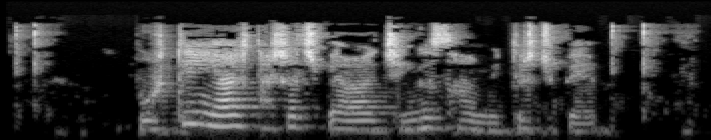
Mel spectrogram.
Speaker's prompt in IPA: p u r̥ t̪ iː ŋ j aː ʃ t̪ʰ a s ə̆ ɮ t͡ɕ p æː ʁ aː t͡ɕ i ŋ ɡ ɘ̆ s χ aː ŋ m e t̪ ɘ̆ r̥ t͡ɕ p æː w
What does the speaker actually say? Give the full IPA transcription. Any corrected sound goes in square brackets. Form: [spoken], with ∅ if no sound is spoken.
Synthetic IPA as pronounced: p u r̥ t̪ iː ŋ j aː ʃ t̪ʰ a [ʃ] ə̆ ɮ t͡ɕ p æː ʁ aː [t͡ɕʰ] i ŋ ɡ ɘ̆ s χ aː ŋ m e t̪ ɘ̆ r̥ t͡ɕ p æː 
